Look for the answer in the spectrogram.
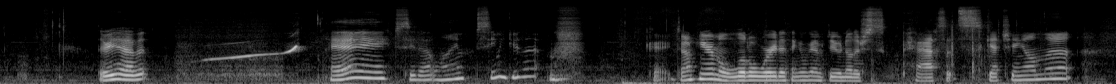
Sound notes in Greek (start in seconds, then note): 2.0 Σφύριγμα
